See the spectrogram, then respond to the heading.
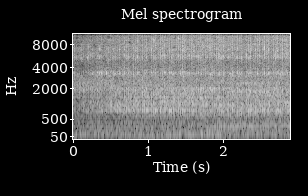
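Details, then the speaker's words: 2007 Freightliner Detroit Series 60 14L diesel, over a year after backyard rebuild, still with EGR; smooth steady low idle rumble, no knocks or misses, as fans are about to cycle: healthy idle, no water loss or knocking. "There's the fans about to start now. You can hear the engine now."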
